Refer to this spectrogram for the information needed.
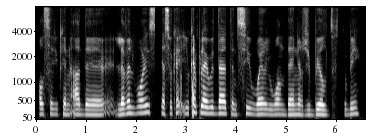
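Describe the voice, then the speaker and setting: A man giving a casual software tutorial, hesitant and thinking aloud as he works. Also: medium pitch, steady tone, moderate pace, no room sound. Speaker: tutorial presenter. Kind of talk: casual software tutorial, talking through steps.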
